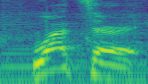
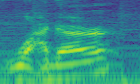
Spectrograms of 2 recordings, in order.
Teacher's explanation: T sound flaps in American, like water, it's going to be water.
